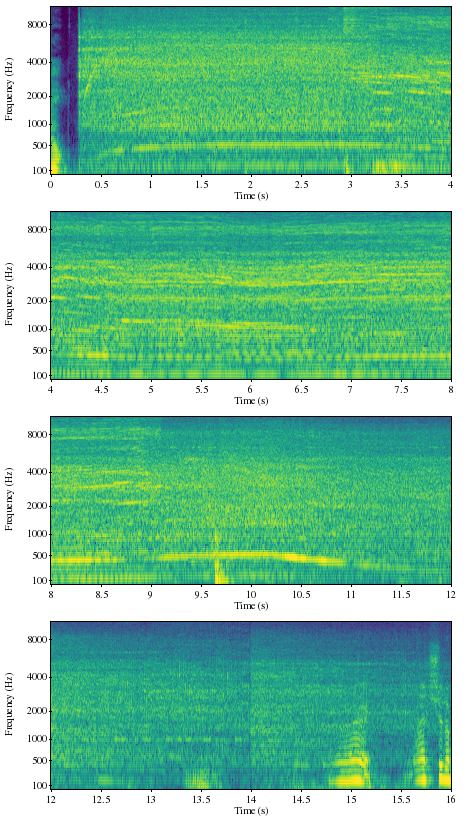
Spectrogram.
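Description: Angle grinder starting up and cutting off the end of a steel bolt, its whine sagging in pitch while the disc bites into the bolt. About ten seconds in it comes off the cut and is switched off, its whine falling away as the disc spins down.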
